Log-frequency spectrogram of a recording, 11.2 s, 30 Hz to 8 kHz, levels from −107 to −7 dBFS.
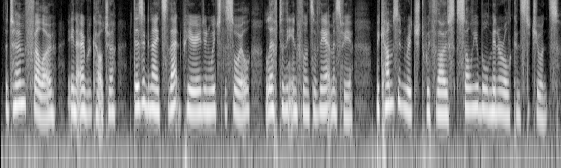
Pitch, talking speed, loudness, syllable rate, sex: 200 Hz, 140 wpm, -21 LUFS, 5.3 syllables/s, female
